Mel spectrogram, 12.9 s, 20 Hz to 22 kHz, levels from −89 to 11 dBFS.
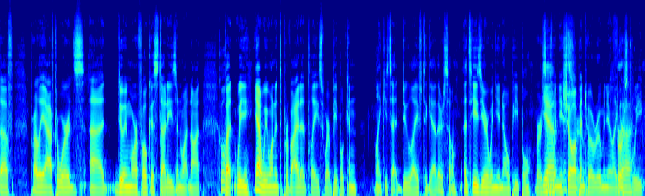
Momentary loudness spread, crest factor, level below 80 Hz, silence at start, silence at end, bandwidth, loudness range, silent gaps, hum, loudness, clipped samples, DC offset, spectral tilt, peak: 9 LU; 22 dB; -48 dBFS; 0 s; 0.05 s; 16.5 kHz; 5 LU; none; none; -31 LUFS; under 0.1%; under 0.1%; -6 dB/octave; -8 dBFS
